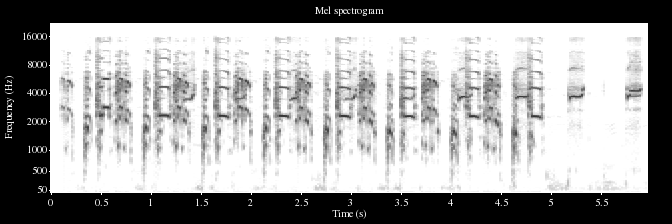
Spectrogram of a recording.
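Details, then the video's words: Francolin of the Irani desi type calling: harsh, grating multi-part notes delivered in quick rhythmic bursts, roughly two per second, steady through the run before trailing into a few thinner squeaky notes, against a clean quiet background. "irani desi teetar ki awaz"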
